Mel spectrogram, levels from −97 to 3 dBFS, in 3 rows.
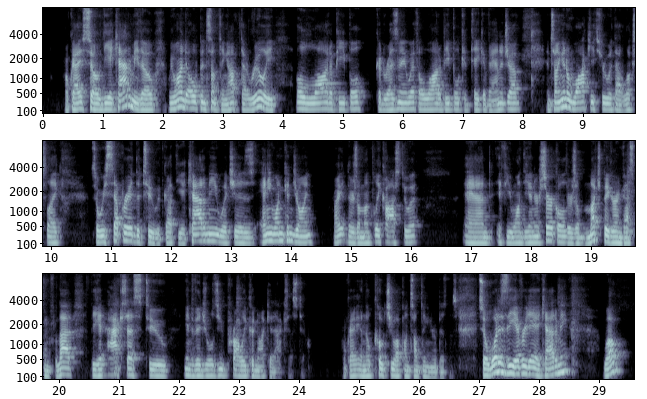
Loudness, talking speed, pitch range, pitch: -24 LUFS, 215 wpm, 115-135 Hz, 125 Hz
